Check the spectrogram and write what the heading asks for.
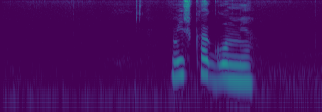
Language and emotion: Russian, neutral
